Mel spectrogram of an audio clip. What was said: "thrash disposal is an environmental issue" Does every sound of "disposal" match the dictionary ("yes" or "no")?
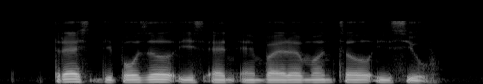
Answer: no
